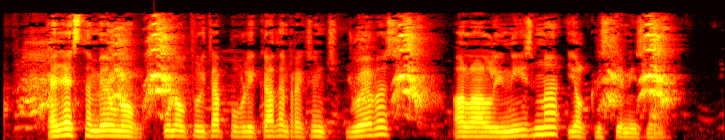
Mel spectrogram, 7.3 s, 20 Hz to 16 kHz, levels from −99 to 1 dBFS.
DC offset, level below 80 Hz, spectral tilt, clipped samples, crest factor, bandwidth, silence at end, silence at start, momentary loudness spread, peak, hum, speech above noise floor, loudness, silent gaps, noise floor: under 0.1%; -64 dBFS; -2 dB/octave; under 0.1%; 20 dB; 11.5 kHz; 0.5 s; 0.05 s; 14 LU; 0 dBFS; none; 32 dB; -18 LUFS; none; -50 dBFS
